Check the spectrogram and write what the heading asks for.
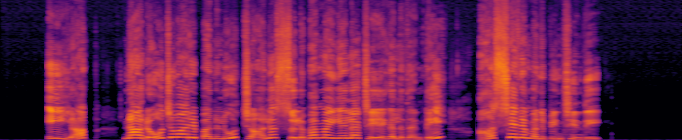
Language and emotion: Telugu, surprised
